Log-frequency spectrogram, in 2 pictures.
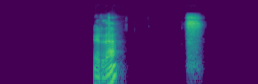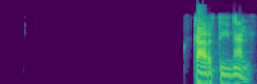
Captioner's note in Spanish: resoplido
